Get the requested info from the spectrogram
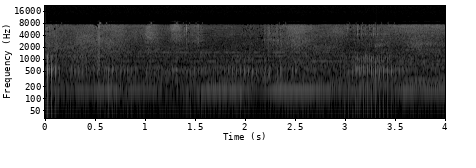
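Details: Close, steady purring from a male house cat known for fetching sticks: a deep, rhythmic, vibrating rumble pulsing evenly without pause.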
